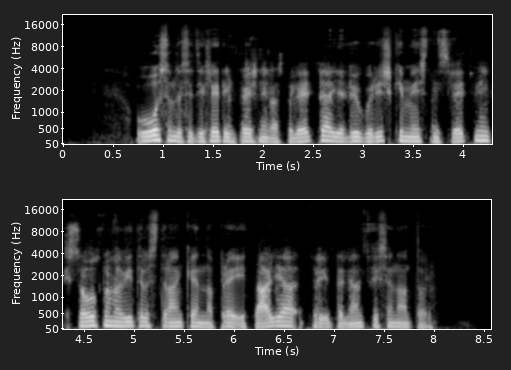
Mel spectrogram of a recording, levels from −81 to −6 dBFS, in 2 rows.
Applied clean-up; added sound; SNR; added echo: neural mask model Resemble Enhance denoiser.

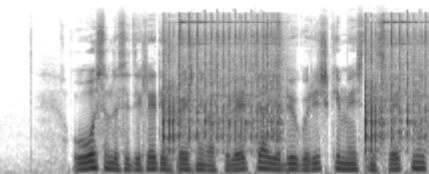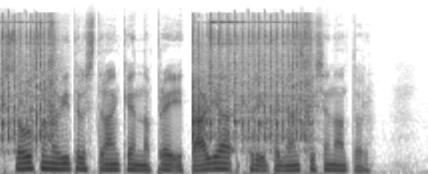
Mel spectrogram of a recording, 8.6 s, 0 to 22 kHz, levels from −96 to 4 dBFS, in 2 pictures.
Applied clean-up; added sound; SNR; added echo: none; Coin (dropping); 5 dB; none.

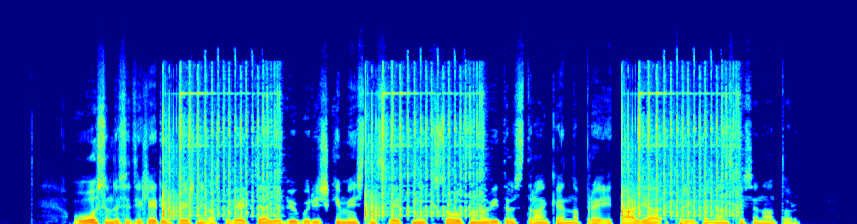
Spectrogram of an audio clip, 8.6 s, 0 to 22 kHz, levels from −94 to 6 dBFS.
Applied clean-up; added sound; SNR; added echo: classical method spectral subtraction.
